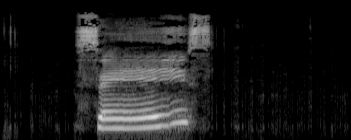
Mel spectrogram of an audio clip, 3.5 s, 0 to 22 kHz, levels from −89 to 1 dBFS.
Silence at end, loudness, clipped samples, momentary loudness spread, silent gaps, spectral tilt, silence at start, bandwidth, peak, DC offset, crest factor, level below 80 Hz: 1.4 s; -22 LUFS; under 0.1%; 8 LU; none; 0.5 dB/octave; 0.75 s; 15.5 kHz; -8 dBFS; under 0.1%; 18 dB; -78 dBFS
